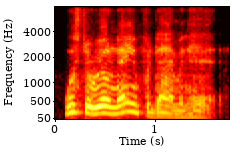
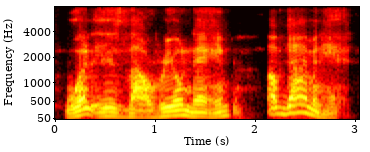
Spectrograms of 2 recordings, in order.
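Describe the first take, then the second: First: It is said at a normal, quicker pace. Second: It is said slowly and deliberately.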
